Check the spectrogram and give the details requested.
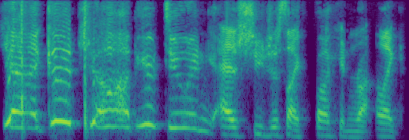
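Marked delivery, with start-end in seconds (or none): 0.0-1.6 high mock cheer from the sidelines; cheering shout. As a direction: yell encouragement to the racer. Mom cheering at race.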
